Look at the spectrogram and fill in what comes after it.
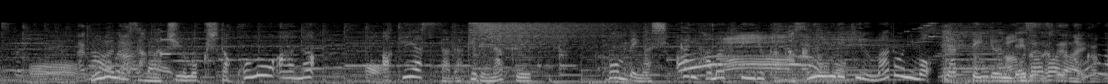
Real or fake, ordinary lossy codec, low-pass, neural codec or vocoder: real; MP3, 48 kbps; 7.2 kHz; none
